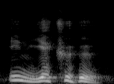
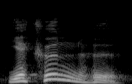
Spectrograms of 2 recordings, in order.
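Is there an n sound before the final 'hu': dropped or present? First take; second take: dropped; present. First: The n sound before the ending is dropped. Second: The n sound before the ending is kept. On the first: The speaker calls it wrong. "yekühü desem telaffuzu zor" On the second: The speaker calls it right. "Telaffuz daha açık"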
